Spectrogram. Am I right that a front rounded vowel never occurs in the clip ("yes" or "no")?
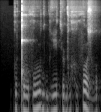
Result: no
